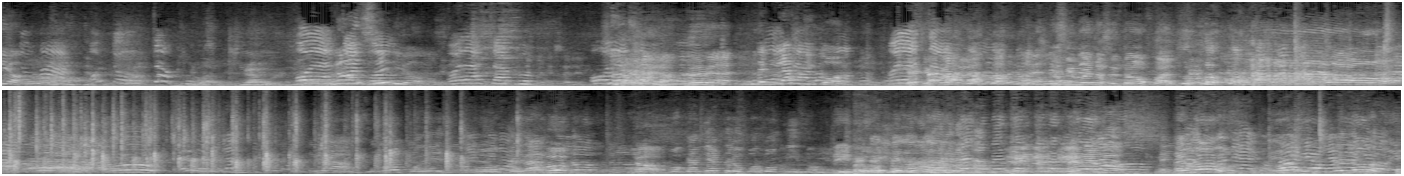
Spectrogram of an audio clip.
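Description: Several people talk and laugh together in a small room, heard from a short distance.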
